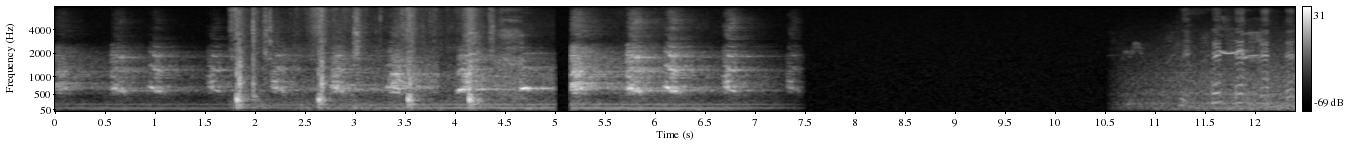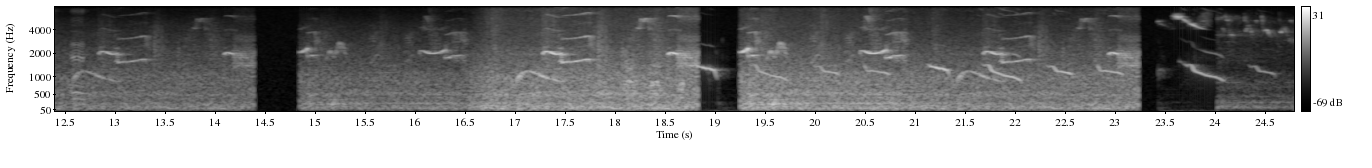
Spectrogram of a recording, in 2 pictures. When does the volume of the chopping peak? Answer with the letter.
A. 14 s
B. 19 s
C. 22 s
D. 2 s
D.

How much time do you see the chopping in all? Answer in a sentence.
The chopping can be heard for 3 seconds in total.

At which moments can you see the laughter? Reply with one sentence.
The laughter can be heard from 11.2 to 12.7 s.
